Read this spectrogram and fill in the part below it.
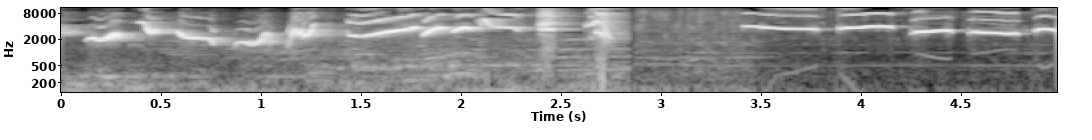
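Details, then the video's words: Lure song of an Oriental magpie-robin: fast rising and falling slurred whistles and harsh notes, a short pause, then a series of clear, sweet, evenly spaced whistled notes, each slightly descending. "MASTERAN PANCINGAN PIKAT BURUNG KACER GACOR"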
